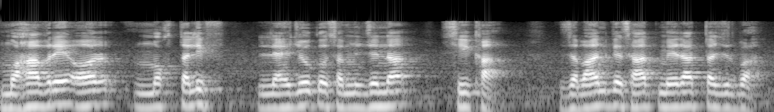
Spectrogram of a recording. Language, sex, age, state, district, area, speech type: Urdu, male, 45-60, Uttar Pradesh, Gautam Buddha Nagar, urban, spontaneous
